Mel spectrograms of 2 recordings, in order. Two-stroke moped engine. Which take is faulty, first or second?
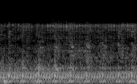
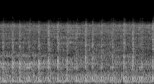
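second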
